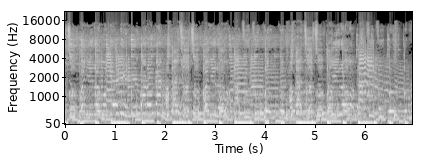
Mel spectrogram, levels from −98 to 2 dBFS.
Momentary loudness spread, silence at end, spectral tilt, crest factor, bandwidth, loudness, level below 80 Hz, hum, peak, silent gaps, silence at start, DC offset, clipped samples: 3 LU; 0 s; -3.5 dB/octave; 8 dB; over 20 kHz; -8 LUFS; -12 dBFS; none; 0 dBFS; none; 0 s; under 0.1%; 3%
